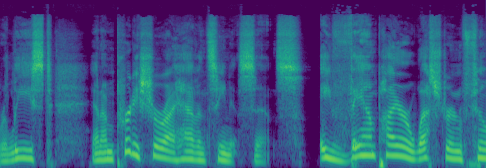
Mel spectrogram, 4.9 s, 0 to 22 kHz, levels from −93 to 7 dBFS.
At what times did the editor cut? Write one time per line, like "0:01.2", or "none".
0:03.1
